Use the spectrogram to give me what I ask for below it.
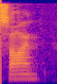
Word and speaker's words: sine: it looks like it says i promise it's pronounced sine and it would be good to do a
